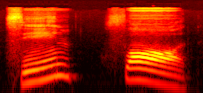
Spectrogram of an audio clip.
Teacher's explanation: اب سین اور صاد ہے، اب اسی سین کو موٹا کریں گے، سین پلس تفخیم، بھاری آواز کو جمع کریں گے تو حرف صاد بن جائے گا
